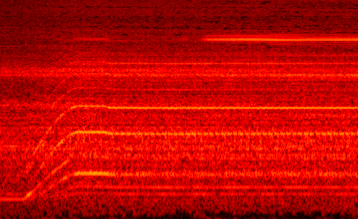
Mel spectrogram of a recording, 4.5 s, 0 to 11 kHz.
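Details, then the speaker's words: Funai FHC-1200 4-head hi-fi VCR in SLP forward search (two speeds), pinch roller in good shape: high-pitched whine climbs as the motor spins up, then a steady squeal; owner suspects the motor needs lubrication. "So that's the sound I was talking about. You listen to the motor running. It's making that high-pitched squealing or whining noise. It definitely does need to be lubricated."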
